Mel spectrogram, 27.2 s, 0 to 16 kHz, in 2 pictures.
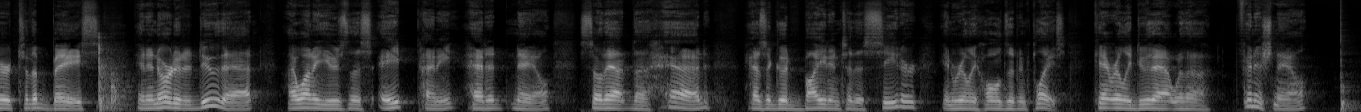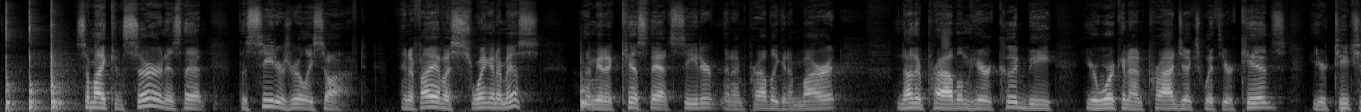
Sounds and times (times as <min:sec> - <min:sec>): Speech: 0:00.0 - 0:13.2, 0:14.4 - 0:22.0, 0:22.6 - 0:27.2.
